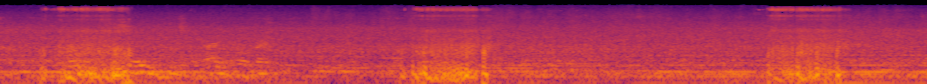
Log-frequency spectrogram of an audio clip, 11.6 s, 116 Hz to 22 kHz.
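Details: Snoring: soft, rattling snores, three in about 12 seconds, around 15 breaths a minute, over steady room noise.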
